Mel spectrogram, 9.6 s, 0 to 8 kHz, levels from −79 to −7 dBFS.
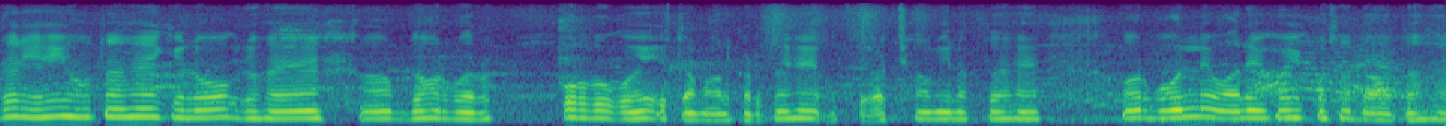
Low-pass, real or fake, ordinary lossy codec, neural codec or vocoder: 7.2 kHz; real; none; none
